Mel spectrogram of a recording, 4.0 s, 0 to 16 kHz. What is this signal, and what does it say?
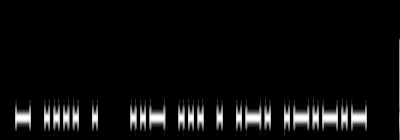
Morse code, heard as a keyed tone, about 25 wpm, 600 Hz. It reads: THE USER.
